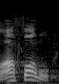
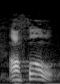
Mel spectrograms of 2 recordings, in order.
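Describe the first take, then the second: First: The stress falls on the word follow. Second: The stress falls on the word I'll. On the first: The act of following matters most. "We put the emphasis on follow" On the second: The one doing the following matters most. "Yeah, me"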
